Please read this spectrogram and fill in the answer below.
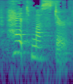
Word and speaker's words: headmaster: thì cái thằng Master headmaster thì đây là danh từ ghép cho nên là không thưởng với danh từ ghép thì trọng âm chính của từ nó sẽ trở thành phần đầu tiên được rồi các hệ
